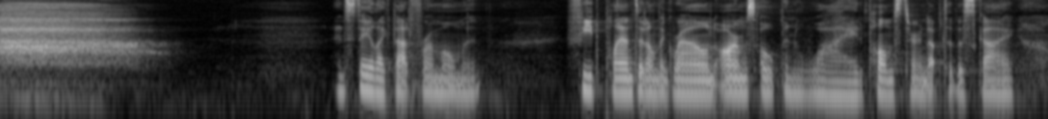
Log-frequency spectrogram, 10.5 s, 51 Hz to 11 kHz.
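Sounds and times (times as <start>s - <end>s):
exhale through open mouth: 0.0s - 1.7s
speech: 3.4s - 4.9s, 5.7s - 10.4s.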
